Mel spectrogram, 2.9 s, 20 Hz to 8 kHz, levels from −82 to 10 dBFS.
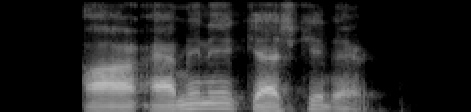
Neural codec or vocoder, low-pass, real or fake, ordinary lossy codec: codec, 16 kHz, 2 kbps, FunCodec, trained on Chinese and English, 25 frames a second; 7.2 kHz; fake; Opus, 24 kbps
